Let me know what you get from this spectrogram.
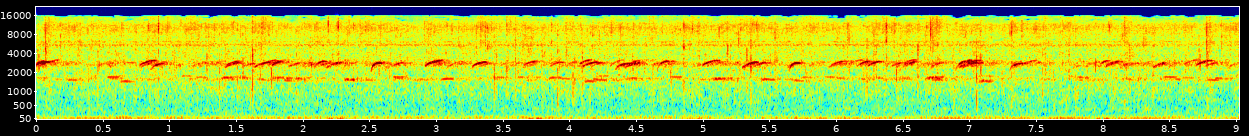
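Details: Coqui frogs heard amid tropical rainfall on the Big Island, Hawaii: loud, regular two-syllable chirps with rising high whistles, several frogs in rhythmic overlap, plus a steady wash of rain and distinct drop hits.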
